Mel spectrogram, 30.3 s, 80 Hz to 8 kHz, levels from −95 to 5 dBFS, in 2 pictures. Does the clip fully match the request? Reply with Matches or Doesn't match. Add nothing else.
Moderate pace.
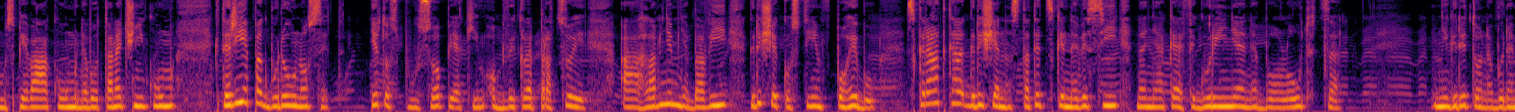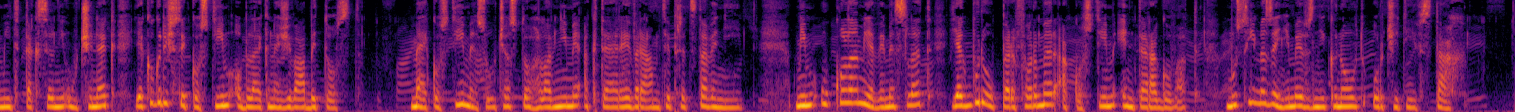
Matches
